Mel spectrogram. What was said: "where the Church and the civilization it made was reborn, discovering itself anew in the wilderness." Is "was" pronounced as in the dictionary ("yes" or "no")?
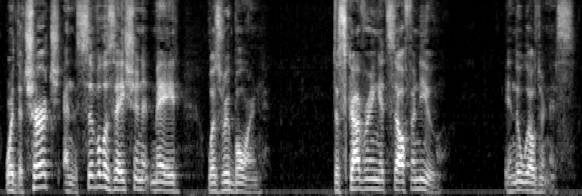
yes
